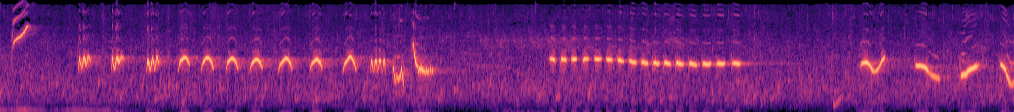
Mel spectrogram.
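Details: White-rumped shama song mixed with filler phrases and meant for training caged birds: a steady run of repeated whistled notes, a rapid buzzy trill, then looping sliding whistles.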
